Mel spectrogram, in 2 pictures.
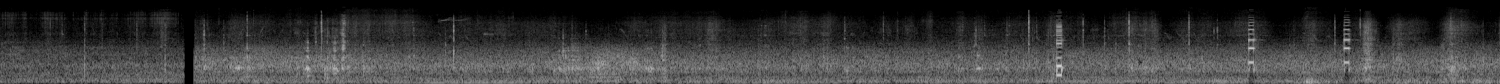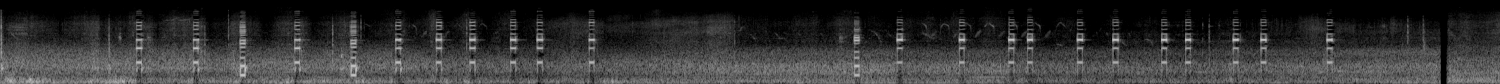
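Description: Metal detector giving repeated short, sharp beeps, about two a second, as its search coil is swept over the ground. A pause comes about two-thirds of the way through, then the beeps resume. The beeps signal a buried metal target, which turns out to be a dime.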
